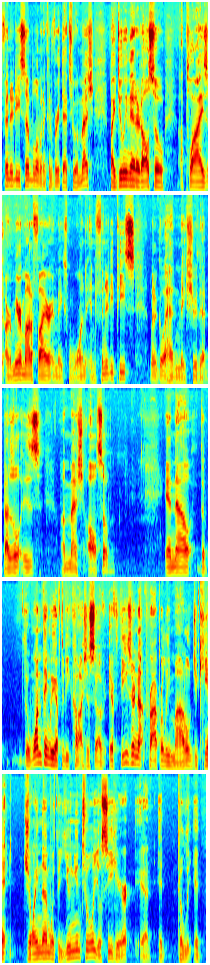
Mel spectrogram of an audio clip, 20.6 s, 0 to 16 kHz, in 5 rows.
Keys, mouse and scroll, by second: 0.9-3.1 middle drag, 3.3 click, 6.7 click, 8.5 click, 9.0-10.2 right drag, 10.7 click, 11.5 click, 12.5 Tab, 13.2 Tab, 13.8 click, 15.2 shift+click, 16.9 click, 18.5 super+z, 19.1 click, 19.9 click.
